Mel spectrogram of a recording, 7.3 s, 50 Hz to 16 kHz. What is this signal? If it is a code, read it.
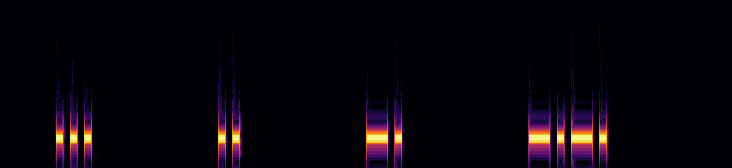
Morse code, heard as a keyed tone, about 17 wpm, spaced as for 6 wpm, 700 Hz. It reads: SINC
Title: 6x Character Spacing - Top 500 Words - 17wpm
